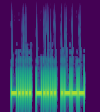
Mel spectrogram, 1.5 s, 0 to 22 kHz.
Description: Morse code, heard as a keyed tone, about 46 wpm, 700 Hz. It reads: 66J
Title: Three Challenging Letter-Number Combinations 45wpm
